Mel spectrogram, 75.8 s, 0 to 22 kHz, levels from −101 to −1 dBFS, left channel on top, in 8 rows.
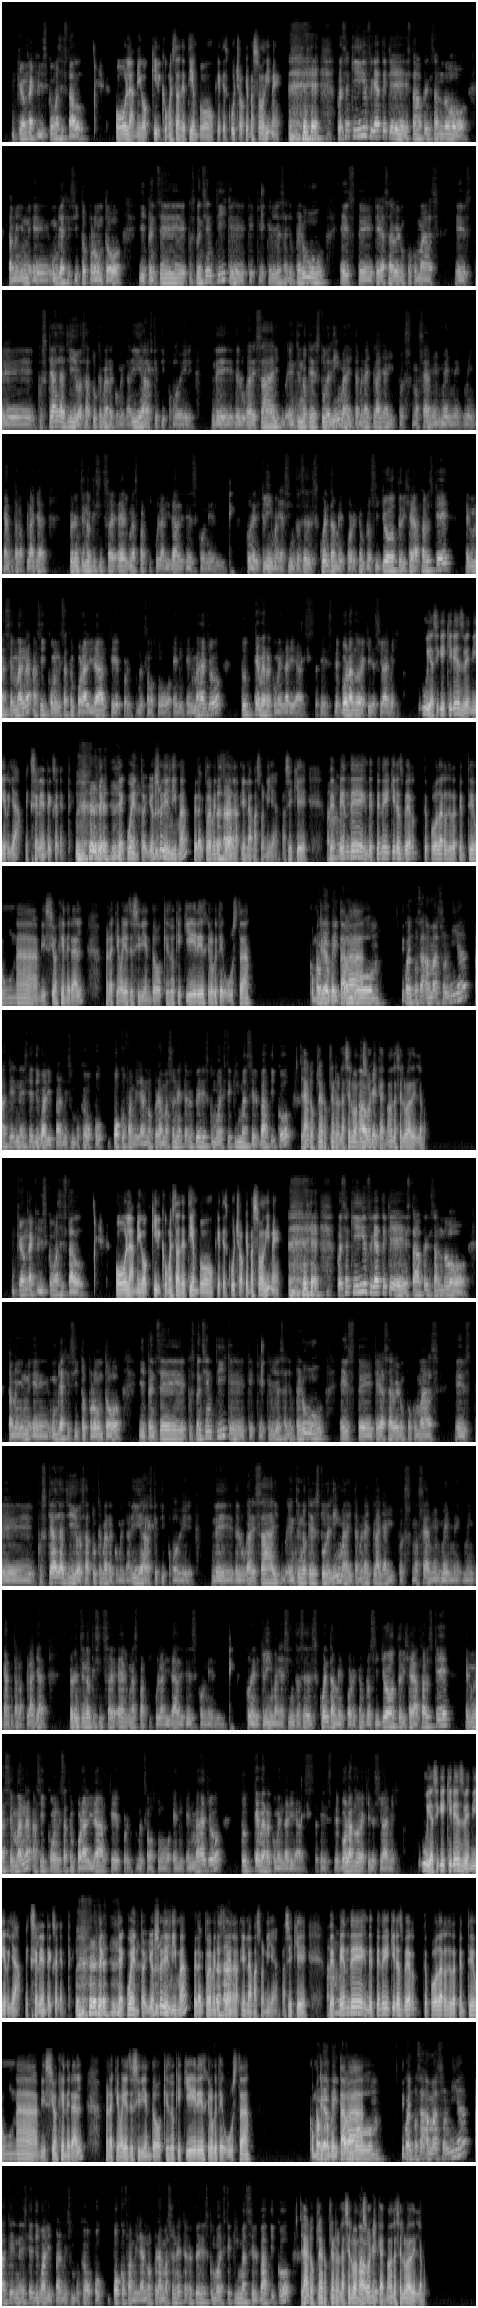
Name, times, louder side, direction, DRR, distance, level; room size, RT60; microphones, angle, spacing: voice 1, 0.2-1.6 5.7-9.3 9.6-11.8 12.2-15.9 16.2-18.1 18.5-22.1 22.4-22.7 23.2-29.3 29.8-32.9 33.3-37.4 37.7-42.3 42.7-43.9 44.3-45.8 48.9-49.8 50.4-50.9 51.7-52.0 53.9-54.7 63.2-64.4 64.9-72.1 73.5-73.9, equal, 75° right, 1.8 m, -37 dB
voice 2, 2.3-5.5 46.3-48.7 49.7-61.8 63.0-64.1 64.9-65.0 72.3-74.8, right 4 dB, 30° right, 0.3 m, -33 dB
4.2 x 2.3 x 4.3 m
head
